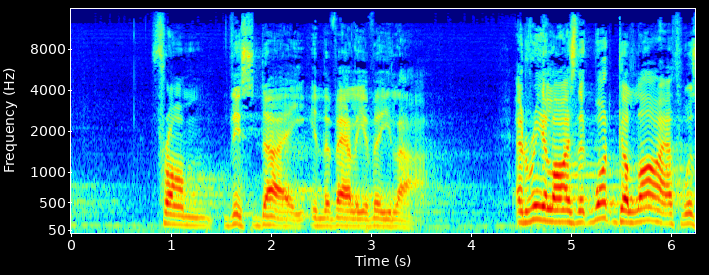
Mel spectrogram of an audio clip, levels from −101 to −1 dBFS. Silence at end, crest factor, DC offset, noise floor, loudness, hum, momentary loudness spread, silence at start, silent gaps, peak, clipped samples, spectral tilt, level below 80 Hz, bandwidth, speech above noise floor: 0 s; 18 dB; under 0.1%; -52 dBFS; -18 LUFS; none; 14 LU; 0.85 s; none; 0 dBFS; under 0.1%; -5 dB/octave; -56 dBFS; 15 kHz; 34 dB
